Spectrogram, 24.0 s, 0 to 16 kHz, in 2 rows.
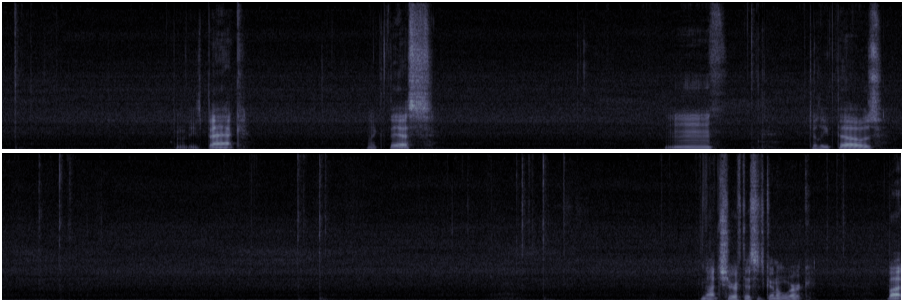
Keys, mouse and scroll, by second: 0.2 e, 0.5 click, 1.4 click, 9.1 middle click, 10.0 x, 11.0 scroll up 4, 11.5 shift+middle click, 12.8 ctrl+r, 14.7 click, 15.9 s, 17.9 click, 18.2 middle click, 18.9 ctrl+Tab, 19.9 right click, 20.6 right click, 21.0 shift+right click, 21.5 middle click, 22.5 shift+right click, 23.0 shift+right click, 23.3 middle click.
